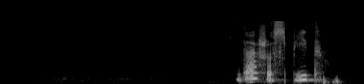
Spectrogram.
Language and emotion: Russian, neutral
